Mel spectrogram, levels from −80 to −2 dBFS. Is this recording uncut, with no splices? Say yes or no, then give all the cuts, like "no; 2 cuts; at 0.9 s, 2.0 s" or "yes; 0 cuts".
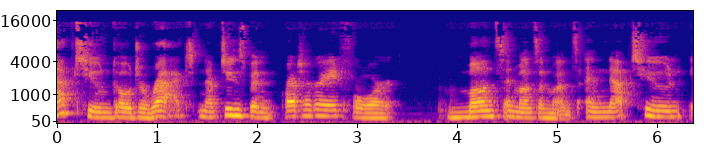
yes; 0 cuts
